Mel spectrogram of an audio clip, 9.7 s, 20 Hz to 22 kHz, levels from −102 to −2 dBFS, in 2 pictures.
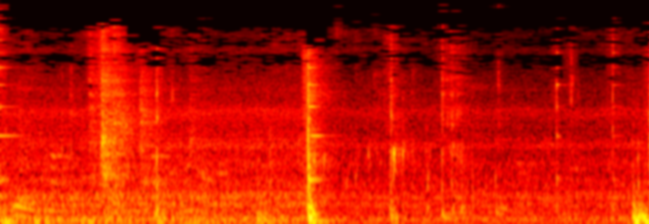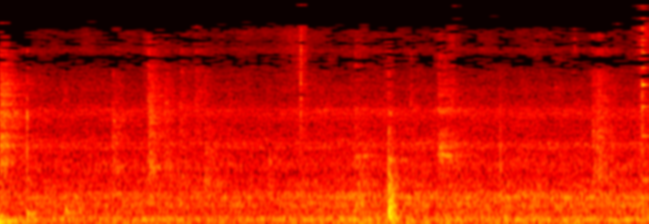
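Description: WMA compression, audible throughout: a ringing, washy smear trails each event, with a hiss that swells and fades with the signal. This is likely a transform codec spreading quantisation noise across long blocks, consistent with a low bitrate near 48 kbps.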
